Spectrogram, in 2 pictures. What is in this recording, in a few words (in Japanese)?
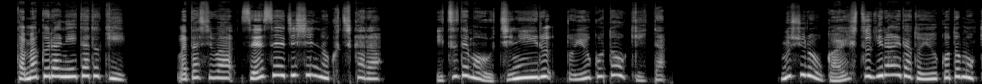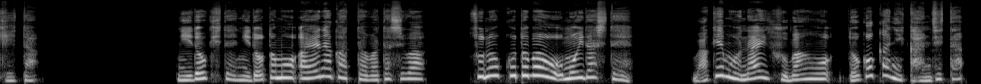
girl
